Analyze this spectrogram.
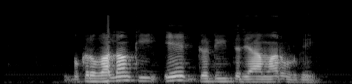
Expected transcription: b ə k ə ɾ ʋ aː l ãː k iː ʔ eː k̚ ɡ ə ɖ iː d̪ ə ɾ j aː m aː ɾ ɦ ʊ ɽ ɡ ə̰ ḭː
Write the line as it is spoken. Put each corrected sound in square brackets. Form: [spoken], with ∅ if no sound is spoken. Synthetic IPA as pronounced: b ə k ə ɾ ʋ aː l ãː k iː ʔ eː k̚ ɡ ə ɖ iː d̪ ə ɾ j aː m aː ɾ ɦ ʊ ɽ ɡ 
